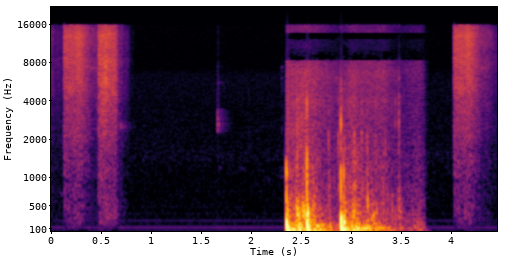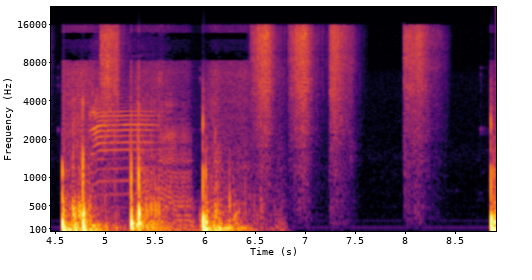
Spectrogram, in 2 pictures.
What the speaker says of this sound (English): Probably just the sheep.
